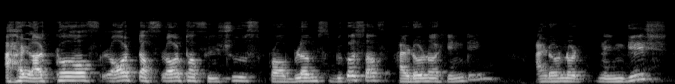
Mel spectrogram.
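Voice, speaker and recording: A man with a Tamil accent, a native Tamil speaker from India, talking about his own life in a halting way, with many restarts and repeated words. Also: a little high. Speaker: motivational vlogger. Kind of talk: unscripted personal talk. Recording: dull lo-fi sound.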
